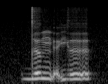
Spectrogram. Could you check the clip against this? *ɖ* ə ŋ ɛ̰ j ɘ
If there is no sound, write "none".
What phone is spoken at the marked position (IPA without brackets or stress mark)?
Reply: d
